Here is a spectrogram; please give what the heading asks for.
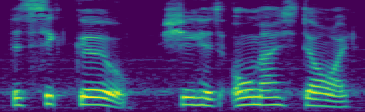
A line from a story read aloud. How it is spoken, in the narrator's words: sighed Tavia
